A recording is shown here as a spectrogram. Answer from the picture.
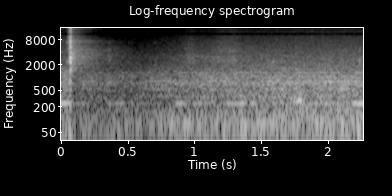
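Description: A single sharp click of a seat belt buckle latching on a leg extension machine, right at the start.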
